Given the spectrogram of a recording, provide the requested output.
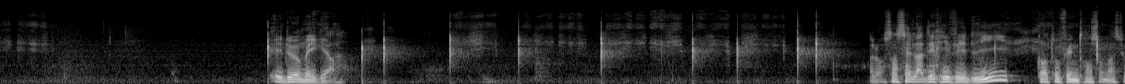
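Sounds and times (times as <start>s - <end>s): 
speech: 2.7s - 3.5s, 8.8s - 11.2s
writing out mathematical equations: 3.6s - 8.4s, 9.8s - 11.2s.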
